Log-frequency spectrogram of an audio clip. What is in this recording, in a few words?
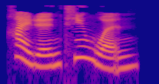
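"骇人听闻", Mandarin Chinese; hsk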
